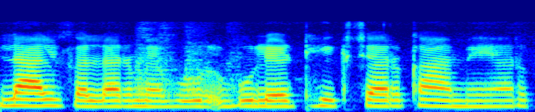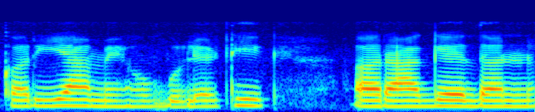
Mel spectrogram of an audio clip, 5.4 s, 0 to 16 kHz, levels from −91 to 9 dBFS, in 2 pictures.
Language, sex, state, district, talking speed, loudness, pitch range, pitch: Sadri, female, Chhattisgarh, Jashpur, 190 wpm, -18 LUFS, 190-200 Hz, 190 Hz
